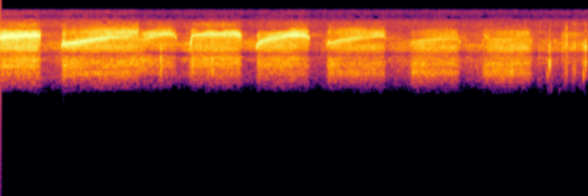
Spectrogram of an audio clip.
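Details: Swiftlet roosting call of the kind played to attract swiftlets: a rapid series of high, hissing chirps, each about a quarter to half second long, repeated nearly twice a second with short gaps.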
